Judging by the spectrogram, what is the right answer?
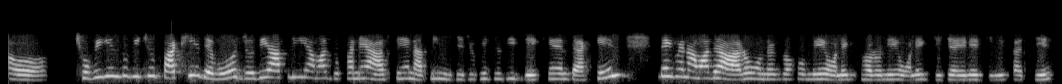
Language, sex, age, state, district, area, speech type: Bengali, female, 45-60, West Bengal, Purba Bardhaman, urban, conversation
